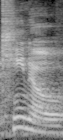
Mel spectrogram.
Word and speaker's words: Kyno: a like gotcha well I was calling it key no forever and then I think I heard possible you in an interview pronounced it kind of but I kind of like personally key no but you know whatever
